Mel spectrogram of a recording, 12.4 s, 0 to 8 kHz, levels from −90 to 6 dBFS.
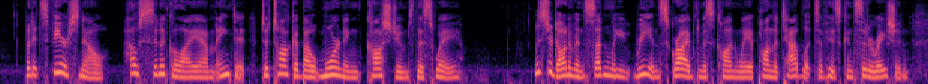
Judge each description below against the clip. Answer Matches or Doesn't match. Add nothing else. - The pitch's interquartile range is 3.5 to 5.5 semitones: Matches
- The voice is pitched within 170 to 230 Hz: Matches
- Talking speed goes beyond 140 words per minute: Doesn't match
